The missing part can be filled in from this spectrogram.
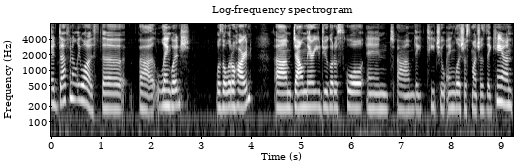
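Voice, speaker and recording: A woman with a Dominican accent talks at a medium pitch and a moderate pace, with ordinary pitch variation. The recording is very clean, with a silent background. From Dominican Republic. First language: Spanish. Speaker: mortgage professional. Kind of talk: podcast interview.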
